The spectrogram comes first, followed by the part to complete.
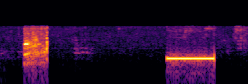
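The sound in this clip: A steady, mid-pitched electronic beep marks a telephone call transfer to a customer service attendant, held for under a second after a short noisy burst and a pause.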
